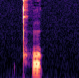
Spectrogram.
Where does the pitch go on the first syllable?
high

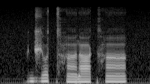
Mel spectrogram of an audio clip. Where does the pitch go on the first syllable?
high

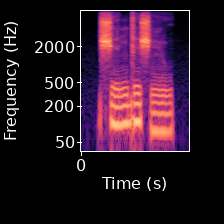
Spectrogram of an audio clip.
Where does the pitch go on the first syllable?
high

